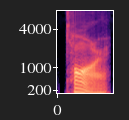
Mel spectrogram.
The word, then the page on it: tahr: American English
